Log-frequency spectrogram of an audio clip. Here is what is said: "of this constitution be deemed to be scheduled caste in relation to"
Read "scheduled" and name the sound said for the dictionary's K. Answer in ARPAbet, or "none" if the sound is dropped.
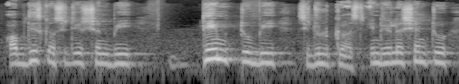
none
